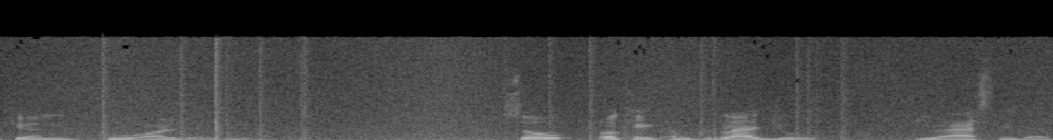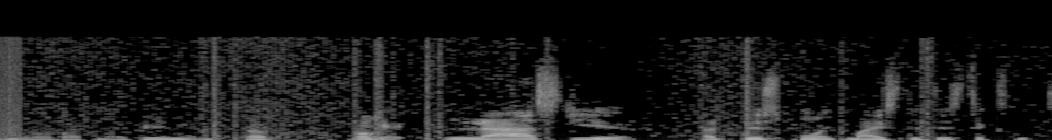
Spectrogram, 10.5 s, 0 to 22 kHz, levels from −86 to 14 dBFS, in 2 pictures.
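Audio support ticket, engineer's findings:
Overdone noise removal, 5.37–10.53 s, after "you asked me that": background dropped, breaking into twinkling specks. Noise suppressor set too strong, cutting bands near its noise estimate, including quiet speech. Room noise about 12 dB below speech.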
